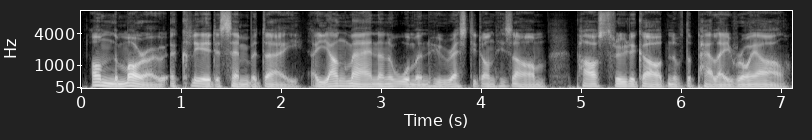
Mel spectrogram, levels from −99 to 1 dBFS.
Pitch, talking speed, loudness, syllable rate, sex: 90 Hz, 220 wpm, -20 LUFS, 5.3 syllables/s, male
